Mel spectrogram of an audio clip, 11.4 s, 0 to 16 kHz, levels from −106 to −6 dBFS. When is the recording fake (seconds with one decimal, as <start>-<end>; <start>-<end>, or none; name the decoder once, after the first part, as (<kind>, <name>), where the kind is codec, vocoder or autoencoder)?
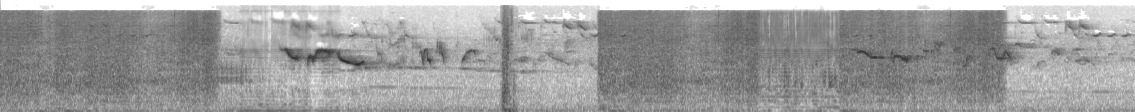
2.4-3.4 (vocoder, BigVGAN v2); 7.6-8.4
